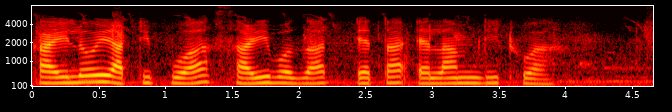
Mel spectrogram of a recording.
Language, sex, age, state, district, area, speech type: Assamese, female, 45-60, Assam, Dhemaji, urban, read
